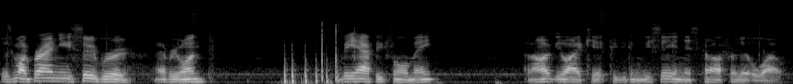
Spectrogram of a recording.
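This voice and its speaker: A man's voice: mid-range voice, fairly even intonation, fairly quick, long pauses, muffled recording, a little hiss or hum. A man casually commenting on a racing game he is playing, rambling and poking fun at himself in a dry way. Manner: rambling, self-mocking and dry. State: feeling overheated. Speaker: let's play host.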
